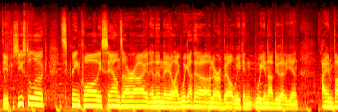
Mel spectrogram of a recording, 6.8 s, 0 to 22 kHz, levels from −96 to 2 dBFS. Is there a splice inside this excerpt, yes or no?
yes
